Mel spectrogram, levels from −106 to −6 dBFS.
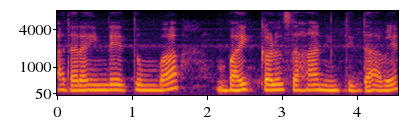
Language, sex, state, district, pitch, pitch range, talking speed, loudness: Kannada, female, Karnataka, Mysore, 180 Hz, 175-190 Hz, 90 wpm, -28 LUFS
